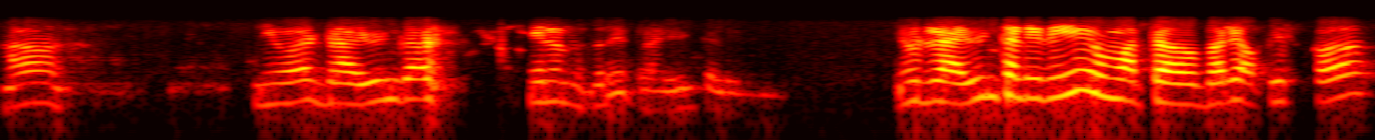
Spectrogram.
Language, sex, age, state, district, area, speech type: Kannada, female, 60+, Karnataka, Belgaum, rural, conversation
